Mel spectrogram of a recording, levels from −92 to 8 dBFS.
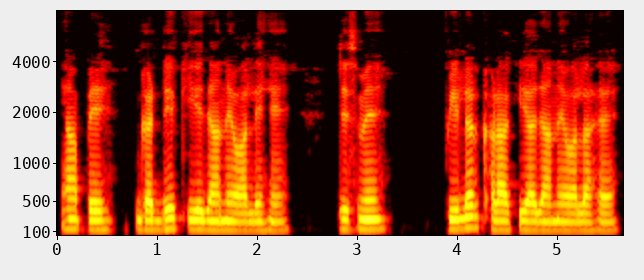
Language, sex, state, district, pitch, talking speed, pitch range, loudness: Hindi, male, Bihar, Lakhisarai, 125 Hz, 150 wpm, 115-130 Hz, -17 LUFS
